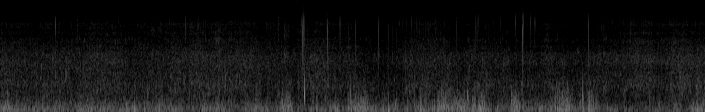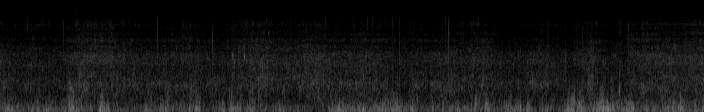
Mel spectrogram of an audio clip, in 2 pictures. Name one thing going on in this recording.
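Wind rumbles and gusts against the microphone outdoors.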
